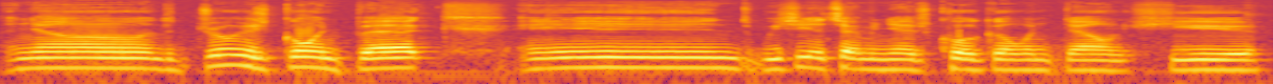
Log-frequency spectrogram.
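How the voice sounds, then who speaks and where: A man's voice: a little high, flat delivery, slow pace, dark tone, smooth. A young man casting a strategy video game match in a loose, joking, rambling way. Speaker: game caster. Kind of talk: casual esports commentary.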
